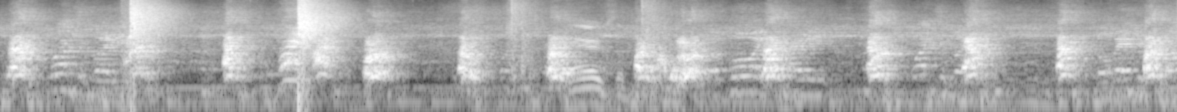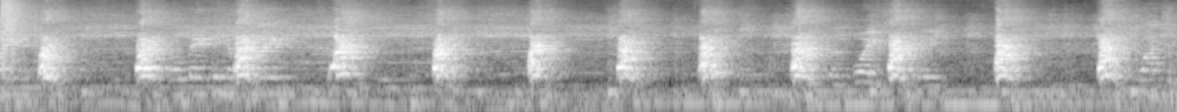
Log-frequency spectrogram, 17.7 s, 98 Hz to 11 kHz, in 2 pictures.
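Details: A 21-month-old American Bulldog named Charlie in Schutzhund protection work, dated 10-7-11, barks in a long, insistent series: about twenty harsh barks, closely and fairly evenly spaced, some louder bursts near the start.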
